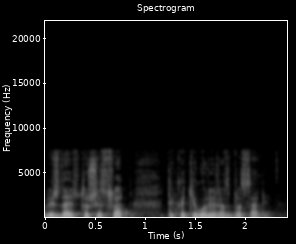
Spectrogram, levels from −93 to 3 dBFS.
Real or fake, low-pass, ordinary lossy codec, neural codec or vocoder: real; none; none; none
